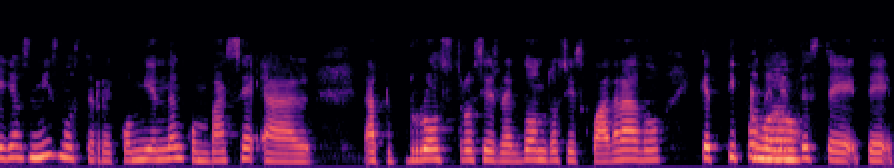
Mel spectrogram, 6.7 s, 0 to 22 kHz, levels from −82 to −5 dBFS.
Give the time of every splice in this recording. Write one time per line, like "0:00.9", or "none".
none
